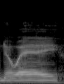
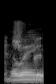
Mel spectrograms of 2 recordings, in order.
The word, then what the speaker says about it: Noé: Noé, it's French. Noé, yeah, that's right.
